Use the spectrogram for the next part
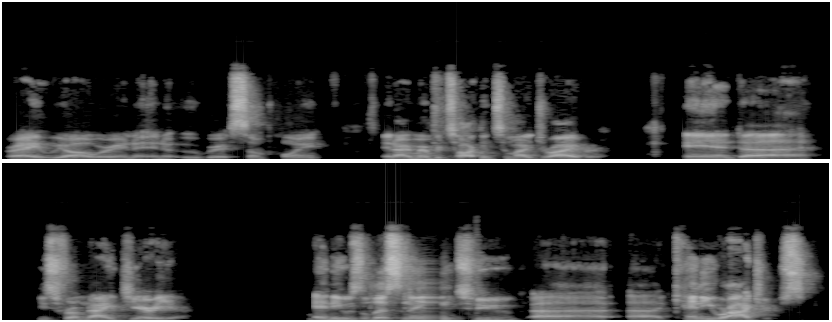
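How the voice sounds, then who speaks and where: A man who is a comedian and podcast host, telling stories as a guest in a conversational interview, animated, with lots of fillers and restarts. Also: low-pitched, moderate pace.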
